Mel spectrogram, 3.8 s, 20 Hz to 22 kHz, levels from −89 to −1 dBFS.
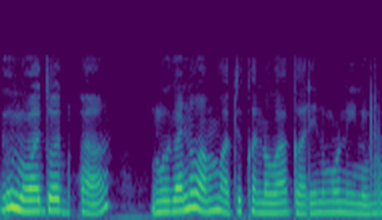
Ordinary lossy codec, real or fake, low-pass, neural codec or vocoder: none; fake; none; codec, 16 kHz, 1 kbps, FunCodec, trained on LibriTTS, 50 frames a second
